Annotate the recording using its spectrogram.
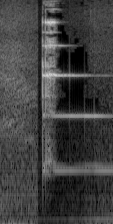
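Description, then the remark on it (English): A single bright clink of wine glasses touching in a toast, leaving a clear ringing tone that lingers and slowly fades, with no one talking. “Like like those wines where cheers by the way. Cheers.”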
